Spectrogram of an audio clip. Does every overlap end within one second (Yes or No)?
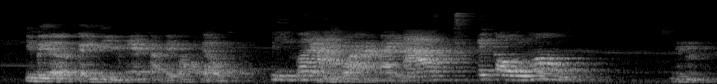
Yes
